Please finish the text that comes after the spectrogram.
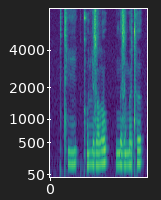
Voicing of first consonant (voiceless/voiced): voiceless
